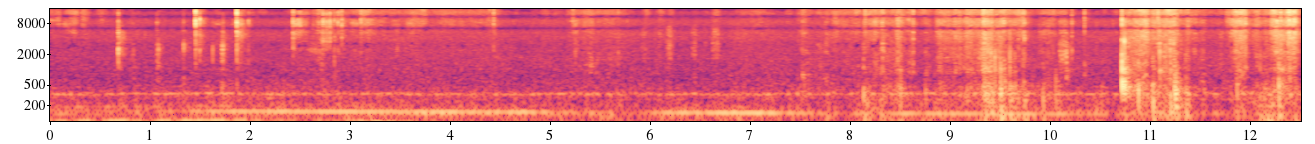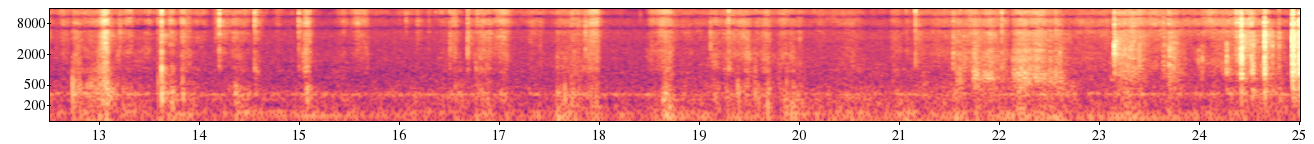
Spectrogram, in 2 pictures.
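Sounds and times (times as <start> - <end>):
small clicks and taps: 0.6 - 3.1
toy packaging rustling: 21.8 - 25.0.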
